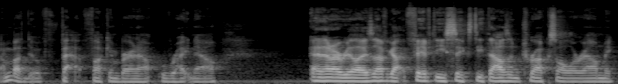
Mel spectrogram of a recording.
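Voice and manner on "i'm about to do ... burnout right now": muttered threat. Retold or imitated. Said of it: "I'm like".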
